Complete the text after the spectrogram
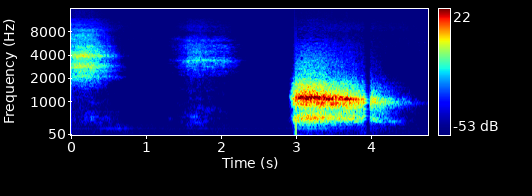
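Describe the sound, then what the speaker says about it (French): Deep breaths from a patient during a chest-opening exercise, heard alone: two faint airy breaths in quick succession, then a louder, longer inhalation lasting about a second, which ends with a brief trailing exhale. "Inspire doucement mais profondément."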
